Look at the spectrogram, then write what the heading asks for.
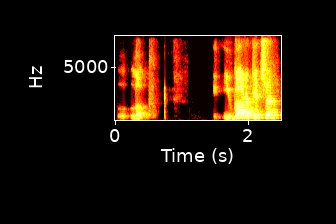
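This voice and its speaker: In a 1940s radio comedy routine, a woman plays a flustered, exasperated, bewildered comic sidekick who stammers and presses her questions insistently. Her voice is on the high side and a bit bright, at a moderate pace, lightly acted, with reverberant, poor-quality audio.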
